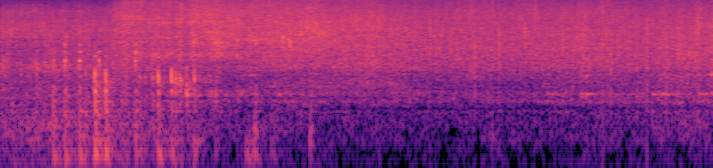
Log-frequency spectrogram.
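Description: Oxtail pieces drop into a hot pot for Jamaican oxtail and break into a loud, steady sizzle, with a few clattering thuds from the meat landing early on, then a continuous frying hiss.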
